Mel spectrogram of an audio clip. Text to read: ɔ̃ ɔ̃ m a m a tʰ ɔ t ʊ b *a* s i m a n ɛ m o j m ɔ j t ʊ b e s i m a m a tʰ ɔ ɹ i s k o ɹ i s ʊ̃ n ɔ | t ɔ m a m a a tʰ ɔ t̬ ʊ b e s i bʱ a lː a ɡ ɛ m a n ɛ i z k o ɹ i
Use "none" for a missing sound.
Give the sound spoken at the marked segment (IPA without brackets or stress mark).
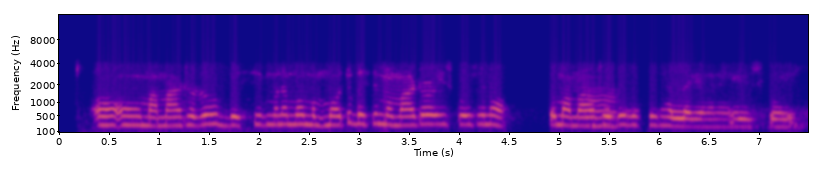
e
